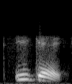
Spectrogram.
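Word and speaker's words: Ige: ahead yes governor um the governor of Hawaii's name is pronounced a gay he gay okay thank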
